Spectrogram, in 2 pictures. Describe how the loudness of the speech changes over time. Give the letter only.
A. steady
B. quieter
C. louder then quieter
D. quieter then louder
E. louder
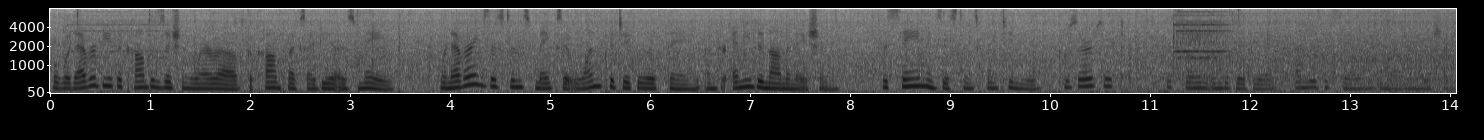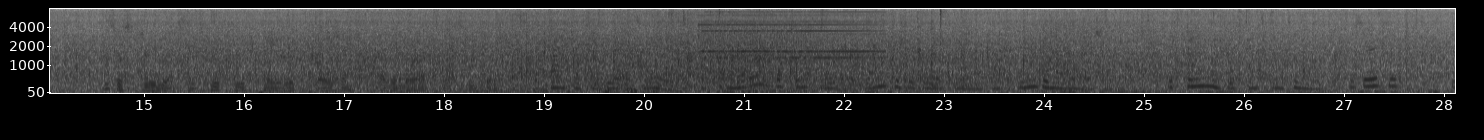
B.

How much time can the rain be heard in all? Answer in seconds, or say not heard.
28 s.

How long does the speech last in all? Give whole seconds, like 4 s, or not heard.
28 s.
